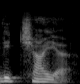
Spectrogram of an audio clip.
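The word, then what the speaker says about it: vicāra: accompanied by vitarka and vichaya. So it's accompanied by applied and sustained thought. So we've talked about vitarka and vichaya before, and that's, by the way, the Sanskrit pronunciation, because I'm used to the Sanskrit pronunciation.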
